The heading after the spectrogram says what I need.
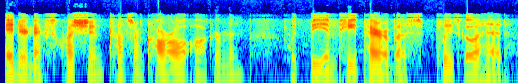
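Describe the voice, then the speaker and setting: A man's voice: fairly low pitch, expressive, moderate pace, no echo. A man speaking as a conference call operator, making scripted announcements. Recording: dry, slightly muffled call audio.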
